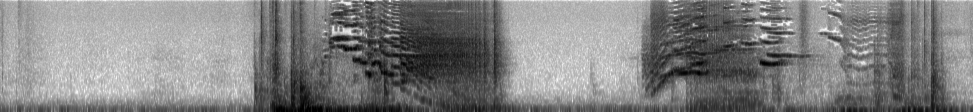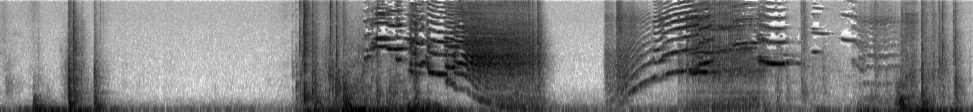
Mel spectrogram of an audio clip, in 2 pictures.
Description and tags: squeaky door with closing and opening
this is the sounds of a door that needs to be oiled at my house, it is a combo of the door opening slowly, clicking, closed and the actual erie tone.
click, door, erie, high, long, natural, pitch, scary, sustain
